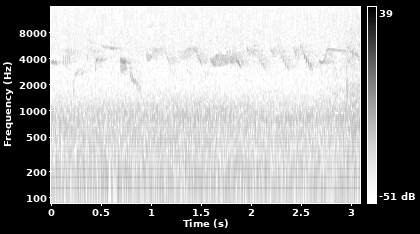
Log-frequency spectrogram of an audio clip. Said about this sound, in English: Here we go. Oh, there's Techno Bird.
